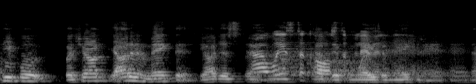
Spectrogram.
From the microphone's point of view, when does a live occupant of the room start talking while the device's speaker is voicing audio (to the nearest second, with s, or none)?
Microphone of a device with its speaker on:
2 s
